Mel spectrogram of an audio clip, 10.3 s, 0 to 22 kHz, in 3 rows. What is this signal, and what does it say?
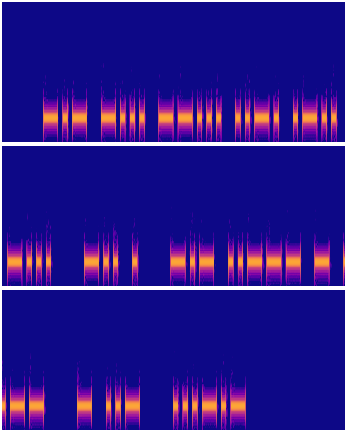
Morse code, heard as a keyed tone, about 25 wpm, 700 Hz. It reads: KB7FLB DE K2TW TU <SK>
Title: Practice QSO - Exchange 4 - Ending - 25wpm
